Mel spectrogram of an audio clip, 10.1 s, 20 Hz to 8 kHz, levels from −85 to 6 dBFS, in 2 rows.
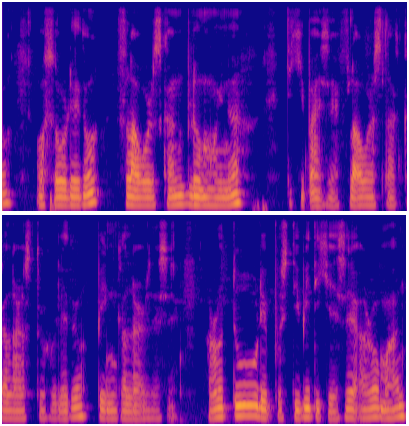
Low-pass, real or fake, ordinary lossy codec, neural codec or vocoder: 7.2 kHz; real; none; none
